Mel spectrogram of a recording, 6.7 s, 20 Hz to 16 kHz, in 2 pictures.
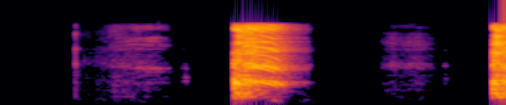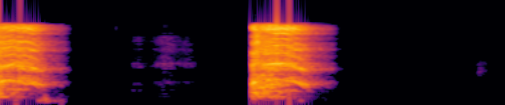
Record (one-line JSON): {"three_cough_length": "6.7 s", "three_cough_amplitude": 29779, "three_cough_signal_mean_std_ratio": 0.33, "survey_phase": "beta (2021-08-13 to 2022-03-07)", "age": "45-64", "gender": "Female", "wearing_mask": "No", "symptom_fatigue": true, "symptom_onset": "13 days", "smoker_status": "Ex-smoker", "respiratory_condition_asthma": false, "respiratory_condition_other": false, "recruitment_source": "REACT", "submission_delay": "3 days", "covid_test_result": "Negative", "covid_test_method": "RT-qPCR"}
